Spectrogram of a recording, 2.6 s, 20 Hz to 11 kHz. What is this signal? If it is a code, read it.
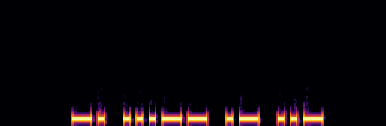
Morse code, heard as a keyed tone, about 28 wpm, 700 Hz. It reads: N3AU
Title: USA Call Signs - 4 Characters - Repeated 3x - 28wpm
